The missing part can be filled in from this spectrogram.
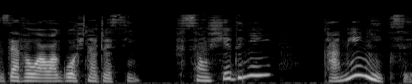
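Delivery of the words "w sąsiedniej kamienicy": slow, drawn-out reply. Narrator reads a girl answering the other girls' question, answering slowly. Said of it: "odparła Ermengarda równie powoli".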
